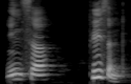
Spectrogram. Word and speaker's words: insufficient: I mean that the primary stress above the part or the syllable of the word will be louder sound than the secondary stress.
